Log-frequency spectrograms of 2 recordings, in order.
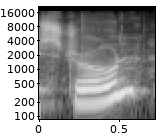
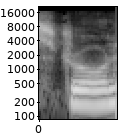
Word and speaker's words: Strachan: It's spelt Strachan, S-T-R-A-C-H-A-N, but it's definitely pronounced Strawn. It's a Scottish surname. My father was always very insistent that we pronounced it Strawn, and it's basically because our family are from north of the Tay.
